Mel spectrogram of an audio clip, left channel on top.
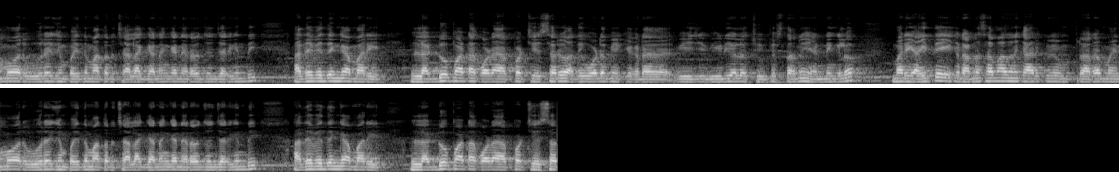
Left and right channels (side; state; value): right; drops out; at 5.6 s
